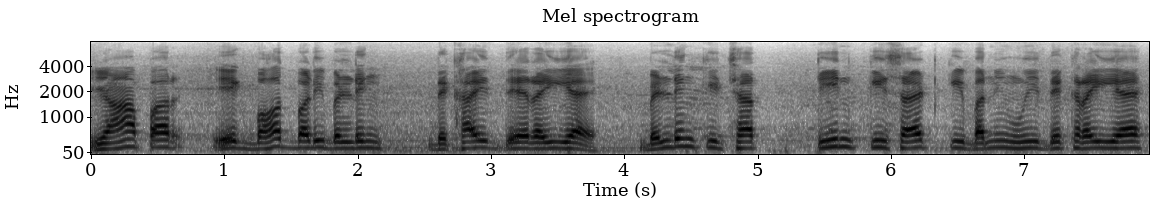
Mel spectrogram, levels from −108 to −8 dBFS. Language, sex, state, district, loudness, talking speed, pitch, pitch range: Hindi, male, Jharkhand, Jamtara, -14 LUFS, 165 wpm, 170 Hz, 165-180 Hz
